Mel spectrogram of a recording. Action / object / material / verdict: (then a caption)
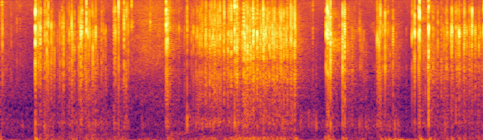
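scrape / faux-leather clutch bag with metal studs / faux leather / none. Long nails scratch across the rows of metal studs on a white faux-leather clutch bag. The result is a bright, crackly rasp broken by sharp clicking ticks, with a low rumble underneath and steady scratching between the sharper bursts.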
